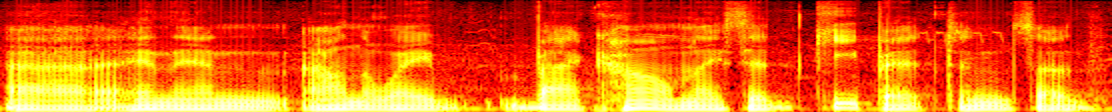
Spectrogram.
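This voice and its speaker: Low gravelly halting man. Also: warm tone. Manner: halting, full of uh and um. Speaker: roleplay streamer playing an old relative. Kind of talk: in-character roleplay chat.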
